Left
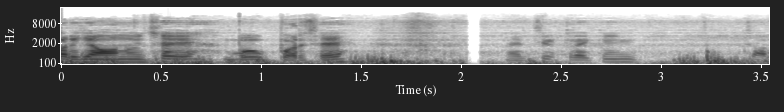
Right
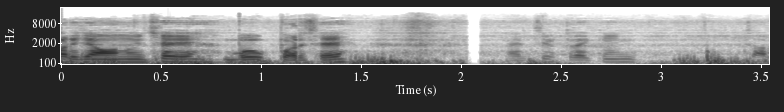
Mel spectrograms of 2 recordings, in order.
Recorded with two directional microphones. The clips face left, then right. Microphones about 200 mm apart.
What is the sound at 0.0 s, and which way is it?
Speech, 5° right (ahead or behind).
